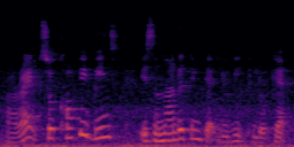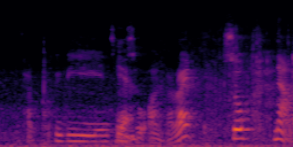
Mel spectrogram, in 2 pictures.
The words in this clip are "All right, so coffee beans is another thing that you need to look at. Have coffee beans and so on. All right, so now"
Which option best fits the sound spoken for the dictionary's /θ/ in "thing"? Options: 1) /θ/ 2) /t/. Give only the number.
2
